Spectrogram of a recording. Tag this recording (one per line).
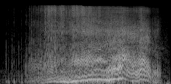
camp
camping
coat
jacket
off
pants
peel
peeled
peeled-off
peel-off
slow
slowly
stripping
sweater
tent
to-peel-off
to-strip
undress
undressing
unzip
zip
zip-down
zipped
zipper
zips
zip-up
